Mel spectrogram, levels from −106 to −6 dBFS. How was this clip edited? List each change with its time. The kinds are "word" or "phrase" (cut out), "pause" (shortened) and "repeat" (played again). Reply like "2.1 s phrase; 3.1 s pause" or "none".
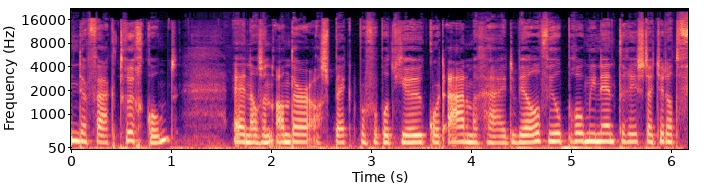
3.5 s word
